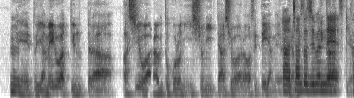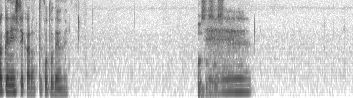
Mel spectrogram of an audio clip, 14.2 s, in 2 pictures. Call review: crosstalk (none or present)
present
